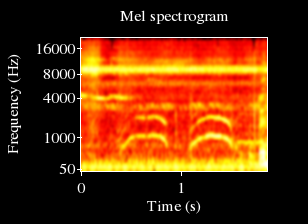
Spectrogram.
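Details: Two arched meows from a mother cat with newborn kittens. Each meow rises and falls, the second slightly stronger. They come about half a second apart over a constant low mechanical hum, and a brief louder noise follows.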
